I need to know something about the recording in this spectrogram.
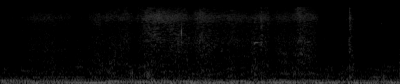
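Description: Faint rustling of a nylon tent flysheet as it is pulled and draped over the dome frame, swelling a second or so in, with a few light clicks, over a steady low rumble.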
